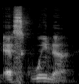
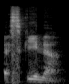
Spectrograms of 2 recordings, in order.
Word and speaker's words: esquina: I have students that start saying esquina. No, that U is silent. It's just esquina.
